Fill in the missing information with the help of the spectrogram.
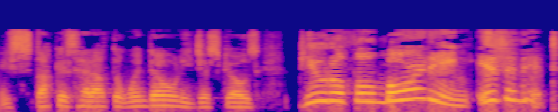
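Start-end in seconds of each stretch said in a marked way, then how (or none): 2.2-4.2 mock very high, slow, drawn-out, sarcastic yell. Retelling what the old neighbor shouted from his window: imitating a neighbor yelling sarcastically. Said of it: "Why is he yelling with that twisted up look".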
